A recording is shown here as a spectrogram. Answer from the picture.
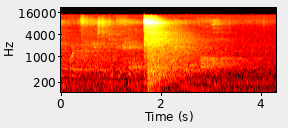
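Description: A single sharp bang about one and a half seconds in, echoing in a large hall and dying away over about a second.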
